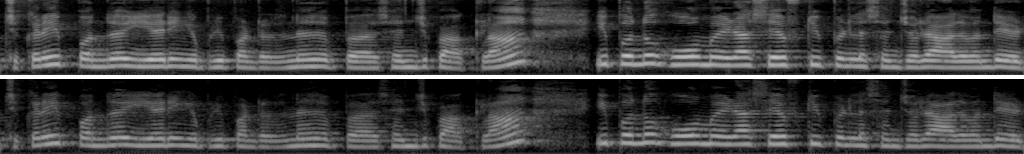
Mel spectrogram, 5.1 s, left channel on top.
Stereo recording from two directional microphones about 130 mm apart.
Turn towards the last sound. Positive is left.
turn(degrees=15)  # may be behind; listen again after turning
